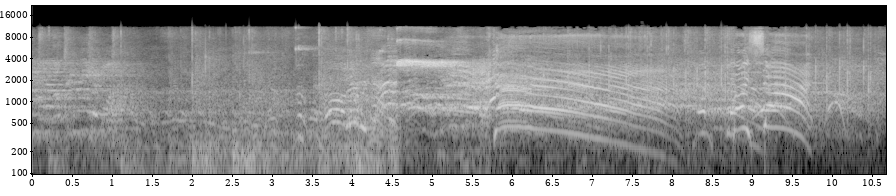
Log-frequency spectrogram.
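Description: Basketball sneakers squeaking on a hardwood gym floor: many quick, falling squeals that start about four seconds in and run until just before the end, as players scramble for the ball. A basketball bounces, and thuds of play come earlier.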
